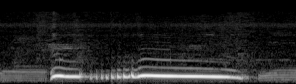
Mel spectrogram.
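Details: One complete coo by a loud-voiced local collared dove kept to coax others into singing: an abrupt rising onset, a trill of rapid throbs, then a long even note that slowly fades, framed by faint low murmuring.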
